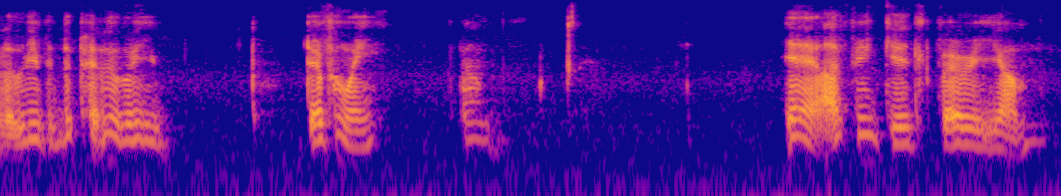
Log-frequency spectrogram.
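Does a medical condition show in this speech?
Yes: cerebral palsy.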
